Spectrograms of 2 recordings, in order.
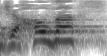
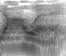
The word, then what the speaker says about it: Yahweh: It is God's name that sometimes people say Jehovah, but a better pronunciation of it is actually Yahweh.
